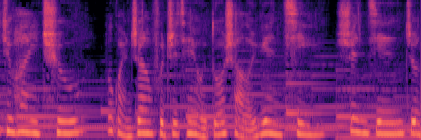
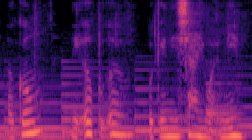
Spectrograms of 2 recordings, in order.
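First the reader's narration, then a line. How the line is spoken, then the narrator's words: Tender, gentle. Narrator (Chinese): 每次争吵过后，妻子都会用温柔的语气对丈夫说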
